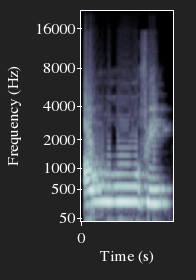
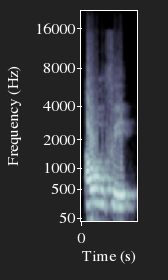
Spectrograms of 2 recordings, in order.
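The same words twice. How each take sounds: First: The vowel is drawn out and stretched. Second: The vowel is said softly and quickly. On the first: The speaker calls it wrong. "खींच कर नहीं पढ़ा जाता है ... इस तरह से नहीं पढ़ेंगे" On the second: The speaker calls it right. "उसको नर्म लहजे में जल्दी पढ़ते हैं"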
